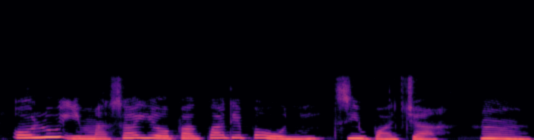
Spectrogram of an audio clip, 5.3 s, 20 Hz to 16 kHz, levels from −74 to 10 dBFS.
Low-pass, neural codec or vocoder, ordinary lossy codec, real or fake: 7.2 kHz; none; Opus, 64 kbps; real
